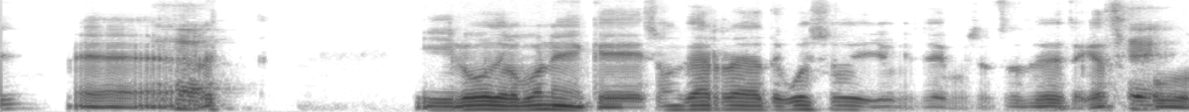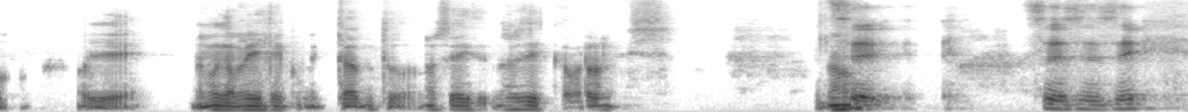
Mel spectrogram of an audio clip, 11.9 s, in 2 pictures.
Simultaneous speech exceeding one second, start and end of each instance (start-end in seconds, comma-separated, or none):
none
